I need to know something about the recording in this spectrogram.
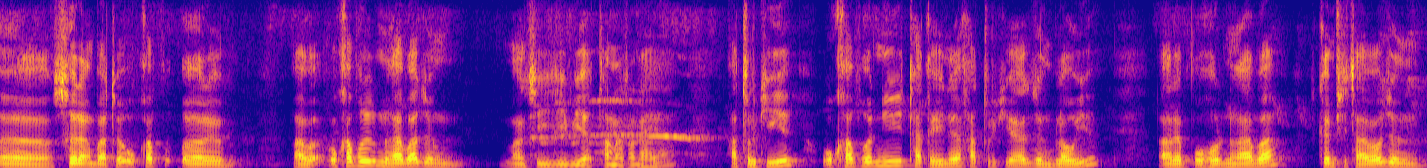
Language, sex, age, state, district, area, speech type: Bodo, male, 60+, Assam, Baksa, rural, spontaneous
